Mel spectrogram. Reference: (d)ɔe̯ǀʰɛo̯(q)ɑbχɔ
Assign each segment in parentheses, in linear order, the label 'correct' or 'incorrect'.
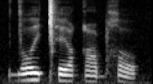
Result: correct, correct

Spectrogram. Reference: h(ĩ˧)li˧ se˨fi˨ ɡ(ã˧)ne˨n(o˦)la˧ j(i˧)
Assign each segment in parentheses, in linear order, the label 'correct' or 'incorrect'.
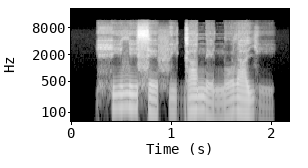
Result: incorrect: i˧, incorrect: a˧, incorrect: o˨˦, incorrect: i˨

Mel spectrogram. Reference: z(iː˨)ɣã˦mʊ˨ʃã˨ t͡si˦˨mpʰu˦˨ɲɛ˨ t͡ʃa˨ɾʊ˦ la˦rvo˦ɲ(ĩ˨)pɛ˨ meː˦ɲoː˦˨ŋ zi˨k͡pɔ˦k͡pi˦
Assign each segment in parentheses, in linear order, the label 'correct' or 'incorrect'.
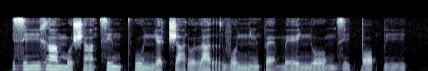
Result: incorrect: iː˦, correct

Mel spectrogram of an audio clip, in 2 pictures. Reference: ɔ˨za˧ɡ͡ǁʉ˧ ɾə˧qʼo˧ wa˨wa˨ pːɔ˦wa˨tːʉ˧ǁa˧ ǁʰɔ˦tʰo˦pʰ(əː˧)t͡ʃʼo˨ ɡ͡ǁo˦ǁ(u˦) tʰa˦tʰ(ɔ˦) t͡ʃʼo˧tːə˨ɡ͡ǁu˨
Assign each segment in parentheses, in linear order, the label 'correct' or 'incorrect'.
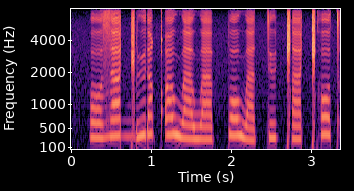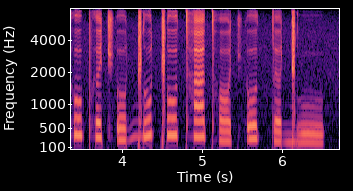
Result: incorrect: ə˧, incorrect: o˦, incorrect: ɔ˨

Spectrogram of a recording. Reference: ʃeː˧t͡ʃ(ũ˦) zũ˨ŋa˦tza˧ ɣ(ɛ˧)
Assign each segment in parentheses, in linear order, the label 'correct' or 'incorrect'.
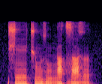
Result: incorrect: ũ˧, incorrect: ə˧

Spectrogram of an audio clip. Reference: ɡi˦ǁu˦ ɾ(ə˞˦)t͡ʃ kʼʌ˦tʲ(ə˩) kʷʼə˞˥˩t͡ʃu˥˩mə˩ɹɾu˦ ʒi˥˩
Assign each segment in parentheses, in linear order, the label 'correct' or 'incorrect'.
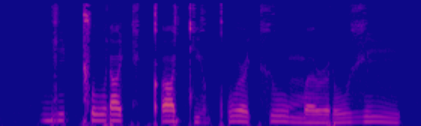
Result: incorrect: ʌ˦, incorrect: ʌ˩

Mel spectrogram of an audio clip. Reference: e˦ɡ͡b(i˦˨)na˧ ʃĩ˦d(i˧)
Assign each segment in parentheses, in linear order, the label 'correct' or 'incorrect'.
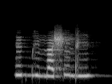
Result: correct, correct

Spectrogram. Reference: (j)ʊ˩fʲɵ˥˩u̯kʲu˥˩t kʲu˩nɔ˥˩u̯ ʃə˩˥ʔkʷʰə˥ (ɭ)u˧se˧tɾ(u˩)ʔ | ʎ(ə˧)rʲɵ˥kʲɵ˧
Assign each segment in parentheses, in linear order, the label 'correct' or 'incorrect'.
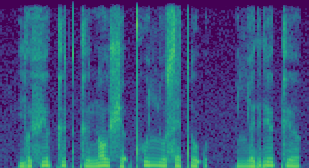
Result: correct, incorrect: ʎ, incorrect: u˥, incorrect: ə˩˥

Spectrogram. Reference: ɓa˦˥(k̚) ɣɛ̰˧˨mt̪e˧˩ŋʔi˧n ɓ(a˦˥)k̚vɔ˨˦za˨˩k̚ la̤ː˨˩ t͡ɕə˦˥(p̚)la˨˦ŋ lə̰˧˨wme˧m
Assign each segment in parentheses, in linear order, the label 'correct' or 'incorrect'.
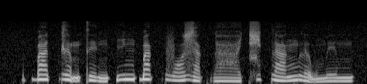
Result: incorrect: t̚, correct, incorrect: t̚

